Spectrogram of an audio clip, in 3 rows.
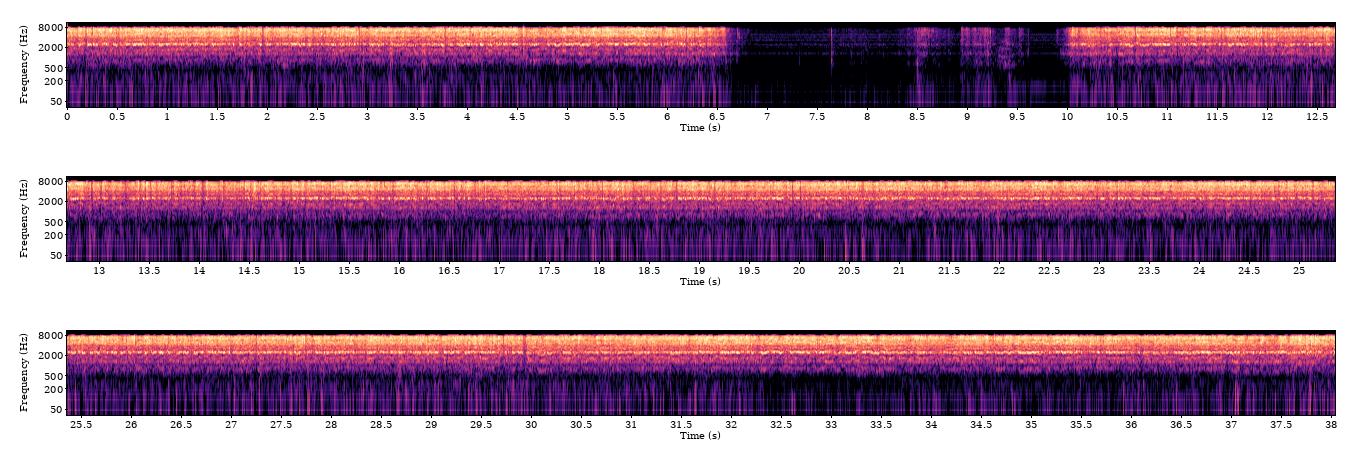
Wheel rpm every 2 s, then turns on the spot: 230, 230, 220, 90, 10, 150, 230, 230, 220, 220, 220, 220, 230, 220, 230, 230, 220, 220, 220.
6-8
